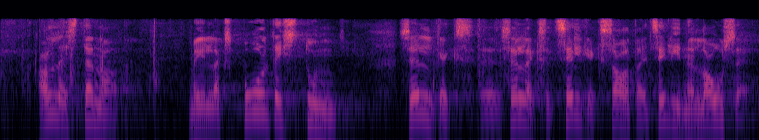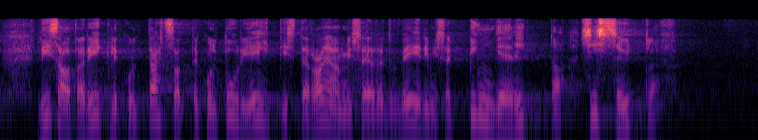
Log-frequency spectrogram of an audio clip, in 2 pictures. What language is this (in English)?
Estonian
